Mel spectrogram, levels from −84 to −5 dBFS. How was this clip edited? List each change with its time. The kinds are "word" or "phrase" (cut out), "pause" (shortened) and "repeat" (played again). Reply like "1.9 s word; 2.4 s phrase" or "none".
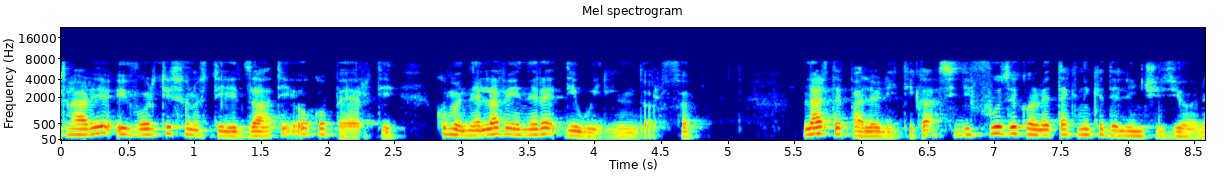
none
